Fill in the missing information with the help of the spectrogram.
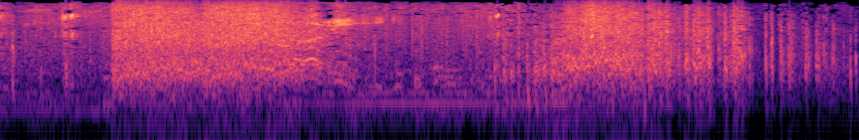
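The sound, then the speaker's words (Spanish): A loud, dense volley of gunshots fired at night from dense, dark woods crackles almost without pause for several seconds, easing briefly before a second burst, then breaking into scattered sharp pops as it fades out. “De entre el monte cerrado y oscuro salieron los fogonazos que como relámpagos hirieron las tinieblas de la noche”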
